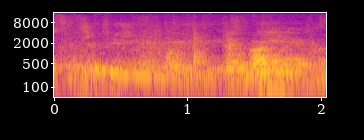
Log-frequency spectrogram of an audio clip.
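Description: Indistinct low voices murmuring in a small room, loudest about one and a half seconds in.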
